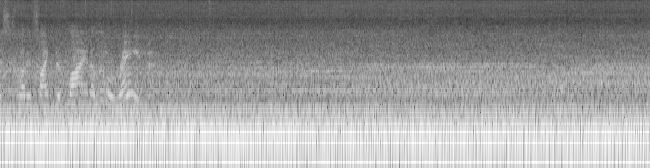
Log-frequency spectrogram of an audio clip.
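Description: A small aircraft engine drones loudly and steadily.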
